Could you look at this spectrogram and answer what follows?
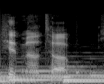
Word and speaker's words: Hitmontop: So now he's going to bring in Hitmontop.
